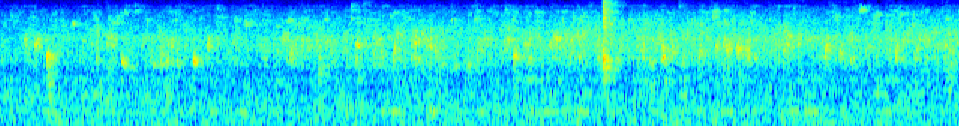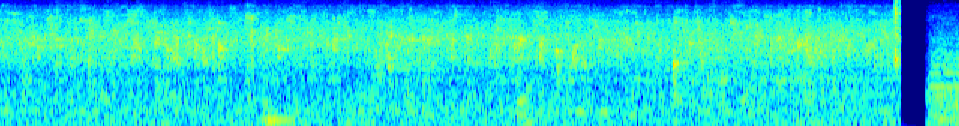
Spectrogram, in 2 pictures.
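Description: Food sizzling steadily in hot cooking oil, a continuous crackling hiss throughout with a couple of sharp pops, close and moderately loud.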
